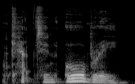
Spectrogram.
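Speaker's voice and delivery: ordinary delivery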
